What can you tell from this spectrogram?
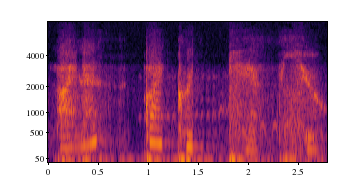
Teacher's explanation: every woman in a commercial or on TV all talked in that breathy voice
